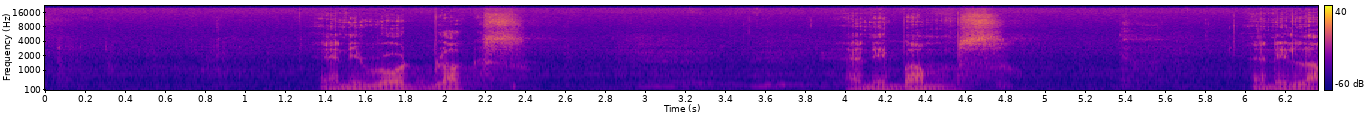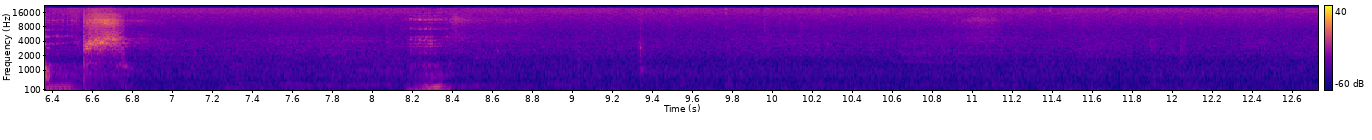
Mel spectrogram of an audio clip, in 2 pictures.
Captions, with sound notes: Any road blocks? Any bumps? Any lumps? [Silence]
